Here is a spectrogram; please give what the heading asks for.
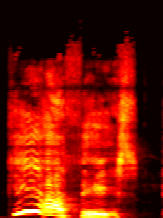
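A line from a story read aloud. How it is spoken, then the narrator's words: Exclamation. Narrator (Spanish): exclamó Yari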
